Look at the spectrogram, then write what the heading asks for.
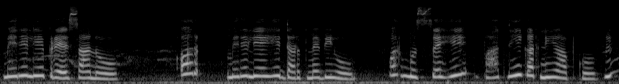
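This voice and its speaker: A woman doing a gentle coaxing young lover. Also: extremely high pitch, expressive, normal speed.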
